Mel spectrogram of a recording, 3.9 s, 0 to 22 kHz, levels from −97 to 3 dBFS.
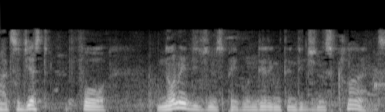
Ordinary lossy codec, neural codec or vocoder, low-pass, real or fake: MP3, 32 kbps; none; 7.2 kHz; real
